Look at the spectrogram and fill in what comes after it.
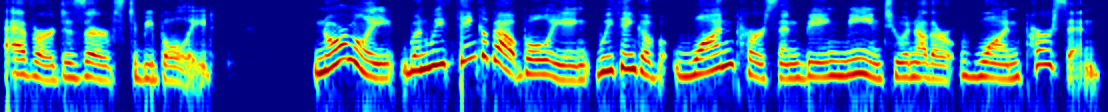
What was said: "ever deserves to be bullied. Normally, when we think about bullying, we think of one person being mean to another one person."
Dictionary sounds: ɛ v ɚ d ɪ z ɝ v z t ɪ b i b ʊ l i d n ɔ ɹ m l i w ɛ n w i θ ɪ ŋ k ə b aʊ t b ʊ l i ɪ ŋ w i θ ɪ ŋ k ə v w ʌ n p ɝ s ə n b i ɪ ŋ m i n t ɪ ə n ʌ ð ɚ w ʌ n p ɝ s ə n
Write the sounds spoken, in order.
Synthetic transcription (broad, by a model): ɛ v ɚ d ɪ z ɝ v z t ɪ b i b ʊ l i d n ɔ ɹ m l i w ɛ n w i θ ɪ ŋ k ə b aʊ t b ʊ l i ɪ ŋ w i θ ɪ ŋ k ə v w ʌ n p ɝ s ə n b i ɪ ŋ m i n t ɪ ə n ʌ ð ɚ w ʌ n p ɝ s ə n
